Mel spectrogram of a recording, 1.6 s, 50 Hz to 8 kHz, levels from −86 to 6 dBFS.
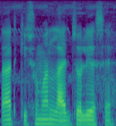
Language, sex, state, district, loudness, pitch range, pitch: Assamese, male, Assam, Hailakandi, -21 LUFS, 95-105 Hz, 100 Hz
